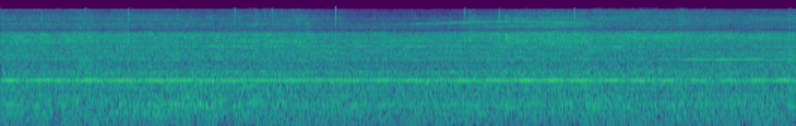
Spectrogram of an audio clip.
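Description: Bangladesh Railway passenger coaches rolling past on the track: a steady rumble of wheels and running gear, with a thin steady high whine over it.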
